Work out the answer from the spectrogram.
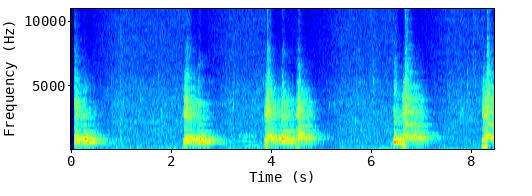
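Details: Rhinoceros hornbill calling at Milwaukee Zoo: loud, nasal, harmonically rich honks in bursts, some doubled, separated by pauses of one to two seconds, in an echoing space.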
